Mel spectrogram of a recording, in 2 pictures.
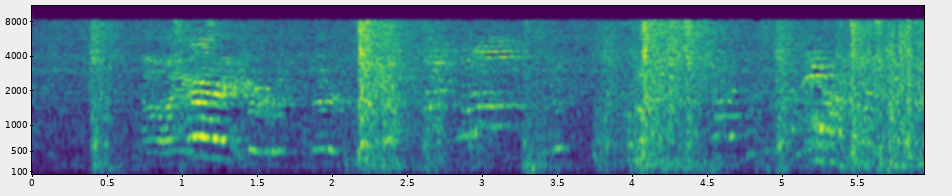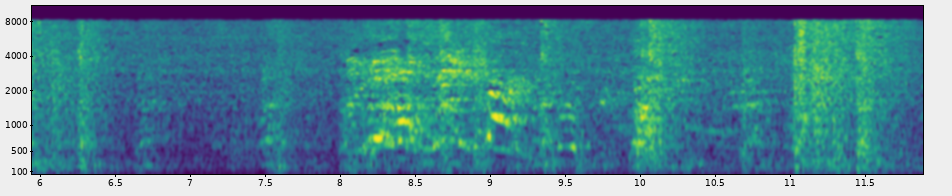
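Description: Wrestlers thud onto a wrestling ring's canvas.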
